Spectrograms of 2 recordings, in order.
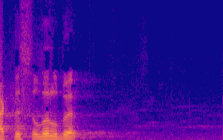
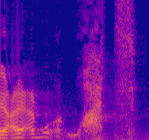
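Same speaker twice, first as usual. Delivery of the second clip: stuttering Moses; 5 semitones higher, 10 dB quieter, much slower than usual. Acted. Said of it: "I stutter".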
